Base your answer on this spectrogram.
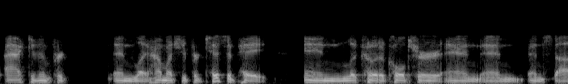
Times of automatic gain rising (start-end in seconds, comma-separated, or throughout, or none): none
